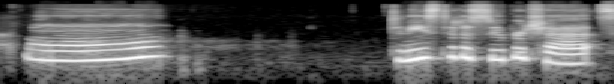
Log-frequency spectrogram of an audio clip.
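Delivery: high, gushing, touched delight, excited and drawn-out. Host reacting to a viewer's super chat: voice went high. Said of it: "hear how high my voice went?".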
